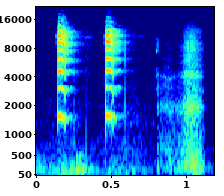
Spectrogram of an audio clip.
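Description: Squeaky rubber duck earrings give two sharp, high squeaks in quick succession, followed by a softer, breathier squeeze, close and isolated with no talking.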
